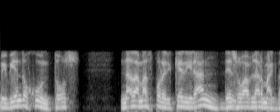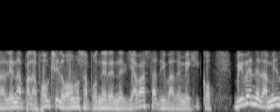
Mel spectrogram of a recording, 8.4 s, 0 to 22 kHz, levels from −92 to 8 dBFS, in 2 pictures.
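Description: Speech that sounds boxed-in and narrow throughout, with nothing above about 3.8 kHz, a grainy hiss under the talking, scratchy s sounds, and loud bright syllables that smear and distort. That is the Bluetooth CVSD headset codec: the signal is sent as a single up-or-down bit per sample, which fits a 64 kbps stream. The adaptive step cannot keep pace with fast, loud high-frequency movement, so those moments break up. On top of this are harsh, splintering cracks, far sharper than ordinary clipping, at 2.93–2.98 s, across 3.68–4.84 s, at 5.23 s, 5.76 s, 6.18–6.21 s and 7.76 s. This is integer overflow. Peaks pushed only about 0 to 2 dB past full scale wrap around to the opposite extreme instead of being limited, so each one becomes a full-range jump in the waveform.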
